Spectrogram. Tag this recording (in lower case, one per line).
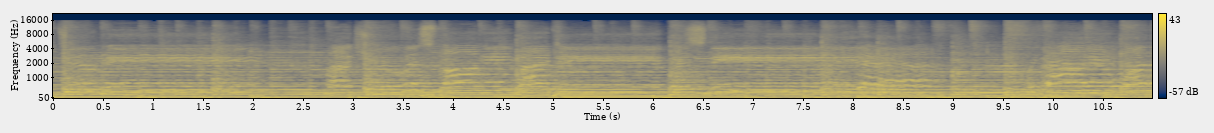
christian music
inside a public space
inside a large room or hall
singing
music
